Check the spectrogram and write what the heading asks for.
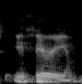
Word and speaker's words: Ethereum: The other one is Ethereum. – Right. Ethereum. That's right. And this was one of those cryptocurrencies that kind of skyrocketed in value this year amid the decentralized currency boom.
